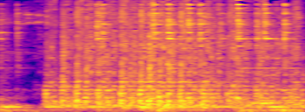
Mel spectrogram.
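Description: Domestic sewing machine stitching: a fast, even clatter of the needle mechanism that starts about a third of a second in, after a short click.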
